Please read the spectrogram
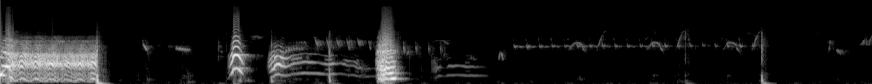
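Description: A man shouts loudly for about a second, then come two short sharp cries with a falling wail between them. Faint birds chirp through the second half.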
